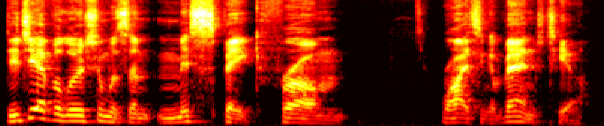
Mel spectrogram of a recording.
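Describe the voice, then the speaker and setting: A man's voice: medium pitch, animated, moderate pace, sharp tone. A man speaking as a series creator, giving a casual commentary.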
